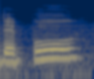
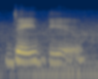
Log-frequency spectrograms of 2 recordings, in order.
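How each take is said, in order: First: It is pronounced the Tagalog way. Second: It is pronounced the English way. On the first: The speaker calls it wrong. "in Tagalog we say debut" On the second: The speaker calls it right. "but in English we say debut"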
